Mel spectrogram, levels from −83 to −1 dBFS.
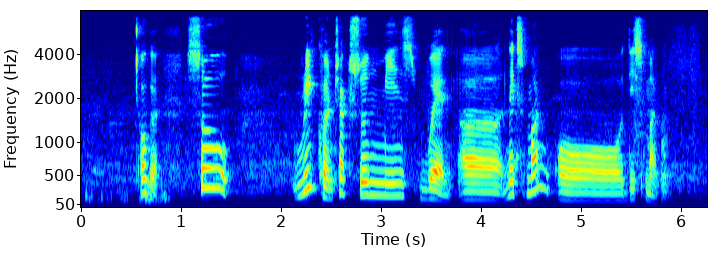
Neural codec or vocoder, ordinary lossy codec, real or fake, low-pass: none; none; real; 7.2 kHz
